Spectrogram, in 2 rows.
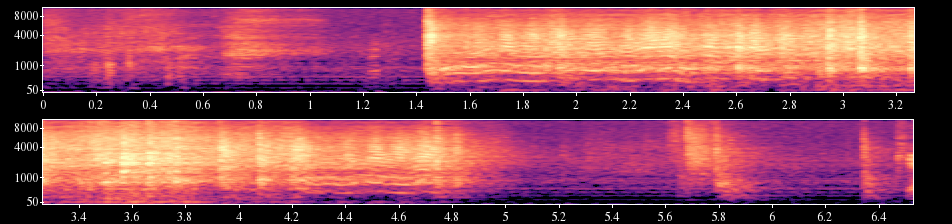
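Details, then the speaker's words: Willys Jeep Wagon sat 10+ years, first start after timing advanced and gas sprayed: engine catches at once, roars unevenly about three seconds, then settles; runs, fuel system still to be worked on. "yeah yeah well it runs all right we'll uh we'll work on a fuel system"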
